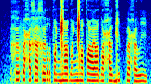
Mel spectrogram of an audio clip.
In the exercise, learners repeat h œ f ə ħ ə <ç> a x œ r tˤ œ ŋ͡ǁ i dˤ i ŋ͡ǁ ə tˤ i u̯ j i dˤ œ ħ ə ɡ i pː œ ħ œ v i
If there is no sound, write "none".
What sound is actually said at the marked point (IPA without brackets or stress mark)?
x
